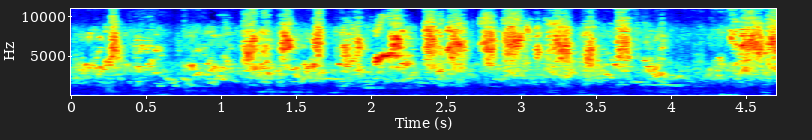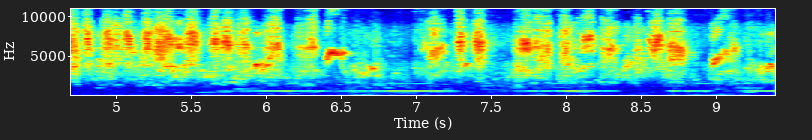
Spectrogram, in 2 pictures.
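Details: Mass of small birds twittering nonstop, piercing tweets in dense clusters, a low held tone appearing in the second half.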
